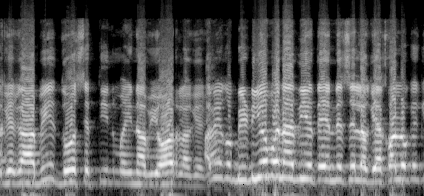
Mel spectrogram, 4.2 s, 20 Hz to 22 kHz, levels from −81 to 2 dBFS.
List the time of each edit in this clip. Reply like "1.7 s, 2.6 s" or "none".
1.9 s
